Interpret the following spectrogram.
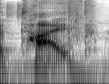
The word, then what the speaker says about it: TAIP: all right baby audio type first there's a reason because it's spelled this way t-a-i-p because they put an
